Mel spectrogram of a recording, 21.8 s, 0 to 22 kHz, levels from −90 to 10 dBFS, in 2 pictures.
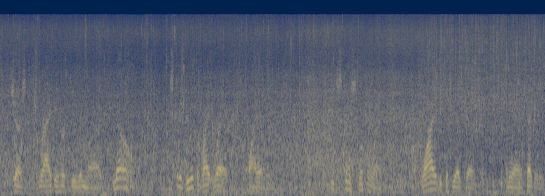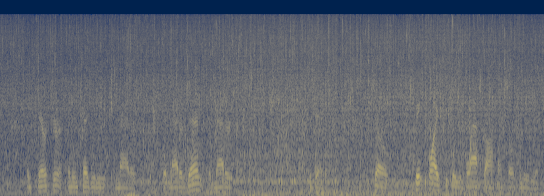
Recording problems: rain or running water; loud; throughout; as loud as the speech

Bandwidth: 16 kHz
